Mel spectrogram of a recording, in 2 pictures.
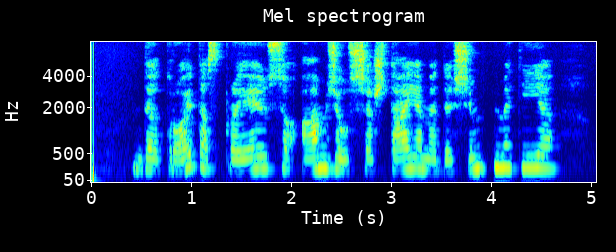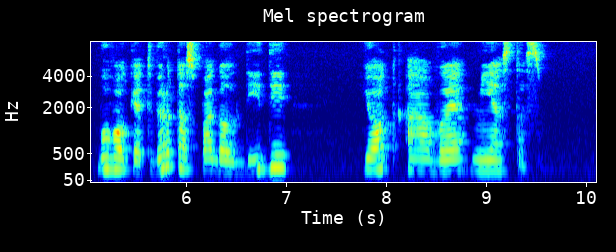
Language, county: Lithuanian, Alytus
